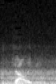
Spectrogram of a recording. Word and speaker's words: Jollibee: How do you pronounce it? Jollibee.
